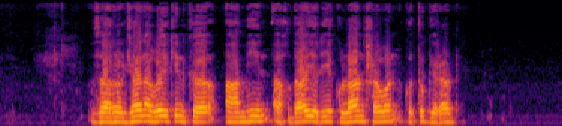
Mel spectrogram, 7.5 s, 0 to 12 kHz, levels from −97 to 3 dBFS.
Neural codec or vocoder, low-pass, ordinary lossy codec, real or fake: vocoder, 24 kHz, 100 mel bands, Vocos; 10.8 kHz; AAC, 64 kbps; fake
